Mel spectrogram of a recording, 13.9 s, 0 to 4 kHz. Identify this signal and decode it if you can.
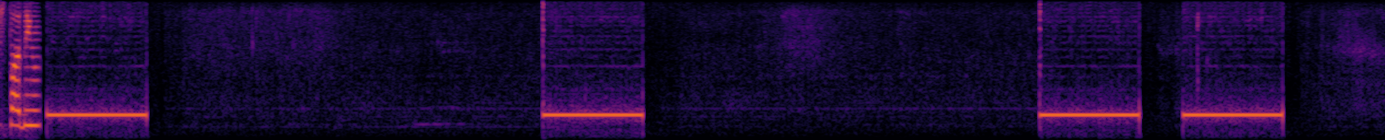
Ringback tone (Europe, 425 Hz), with speech.
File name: out- -2003- - - .45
